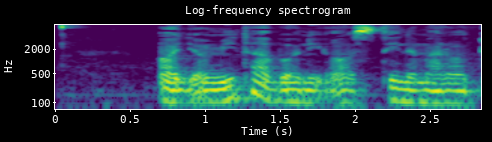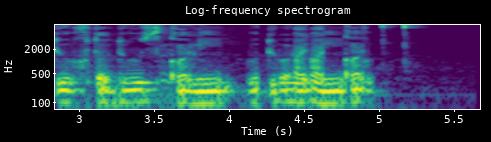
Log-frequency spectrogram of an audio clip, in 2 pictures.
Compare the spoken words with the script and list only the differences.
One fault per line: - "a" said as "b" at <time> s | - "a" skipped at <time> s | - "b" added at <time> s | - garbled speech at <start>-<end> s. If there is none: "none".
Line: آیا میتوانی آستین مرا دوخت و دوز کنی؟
- garbled speech at 4.1-5.0 s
